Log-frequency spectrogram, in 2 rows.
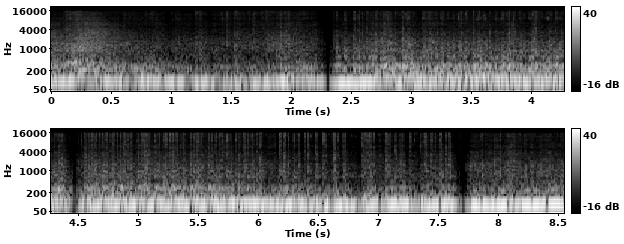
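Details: Freshly built low-buck 454 big-block from a stock short-block with a thumper flat-tappet cam, broken in earlier that day. Deep, loping, uneven rumble with a few throttle blips. Normal big-cam idle.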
